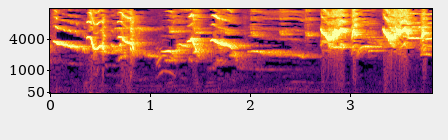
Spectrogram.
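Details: Oriental magpie-robin with clear whistles and downward slurs, then harsher, buzzier bursts toward the end, used as training song for other birds of its kind.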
